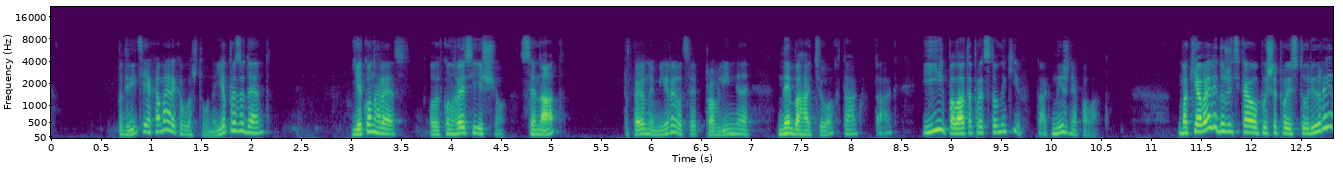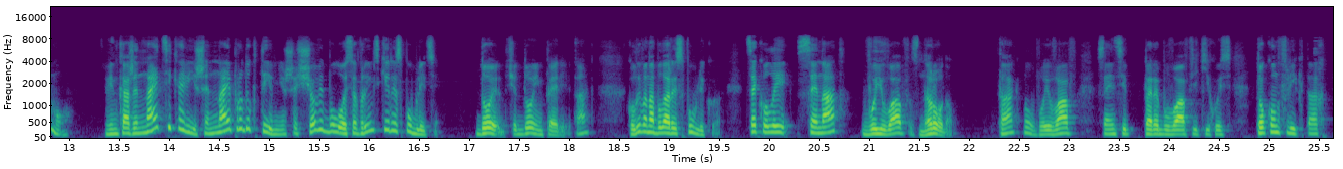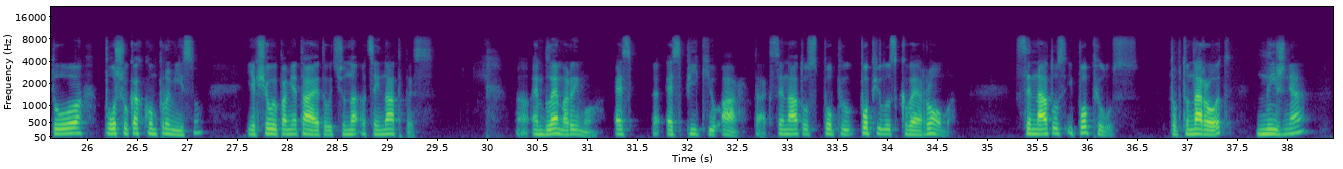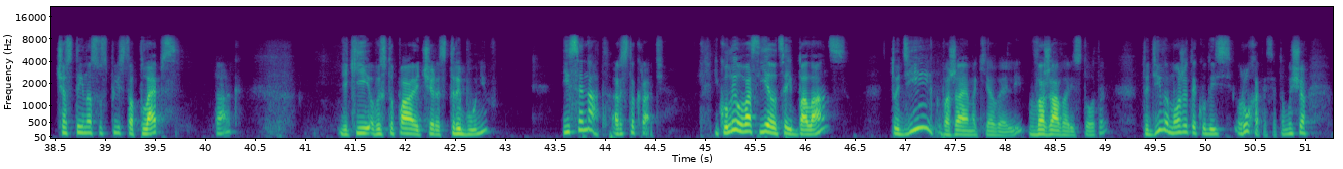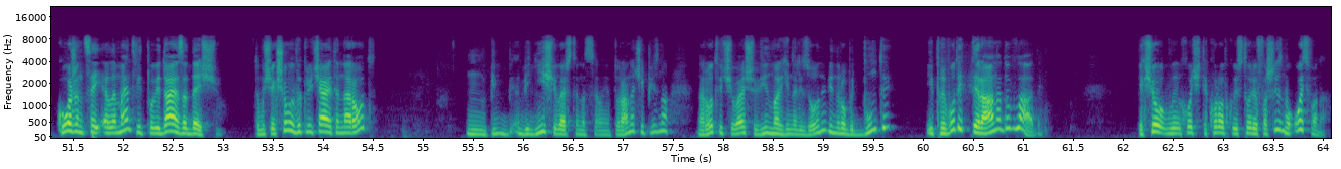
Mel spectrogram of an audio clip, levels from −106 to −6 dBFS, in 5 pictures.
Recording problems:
wrong speed, natural pitch; too fast; 1.5 times normal speed
high frequencies cut off; noticeable; nothing above 8 kHz

